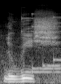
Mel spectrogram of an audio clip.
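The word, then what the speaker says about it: Luís: Luish ang tawag nila. Pag may S sa huli, SH yung pagkaka-pronounce nila eh.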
